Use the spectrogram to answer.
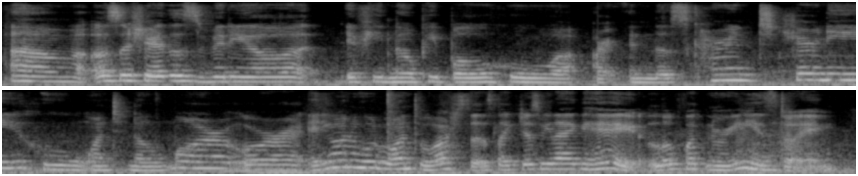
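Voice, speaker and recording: A woman's voice: mid-range voice, measured pace, few pauses, roomy sound, background noise. A young woman from Zimbabwe, a vlogger talking casually to camera, chatty and a little self-conscious, often laughing. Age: young adult. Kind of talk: casual vlog monologue. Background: background music.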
